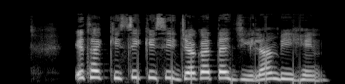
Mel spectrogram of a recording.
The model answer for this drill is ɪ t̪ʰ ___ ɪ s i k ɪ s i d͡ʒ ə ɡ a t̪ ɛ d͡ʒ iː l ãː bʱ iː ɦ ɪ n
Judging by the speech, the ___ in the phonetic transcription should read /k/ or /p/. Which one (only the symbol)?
k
